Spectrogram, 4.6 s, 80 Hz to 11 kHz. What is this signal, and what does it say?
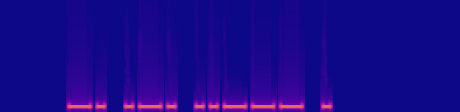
Morse code, heard as a keyed tone, about 17 wpm, 700 Hz. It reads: NR2E
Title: USA Call Signs - 4 Characters - Repeated 3x - 17wpm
